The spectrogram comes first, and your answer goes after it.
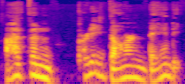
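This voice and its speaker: A teenage boy guesting on a podcast, soft-spoken and relaxed, rambling easily and laughing often. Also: on the high side, normal speed, a crowd in the background. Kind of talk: casual chat. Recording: amateur home podcast mic.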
